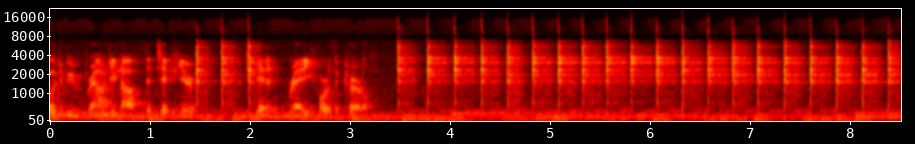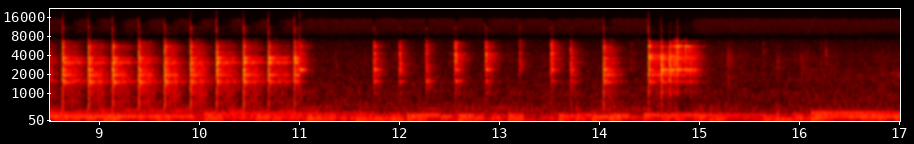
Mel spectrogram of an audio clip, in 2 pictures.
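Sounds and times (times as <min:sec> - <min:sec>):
background music: 0:00.0 - 0:17.0
hammer striking anvil: 0:01.4 - 0:02.2, 0:03.5 - 0:11.2, 0:11.8 - 0:15.1.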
